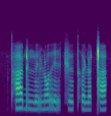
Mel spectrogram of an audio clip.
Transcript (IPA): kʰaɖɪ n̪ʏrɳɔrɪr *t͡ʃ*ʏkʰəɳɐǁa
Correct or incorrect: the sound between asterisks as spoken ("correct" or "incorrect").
correct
